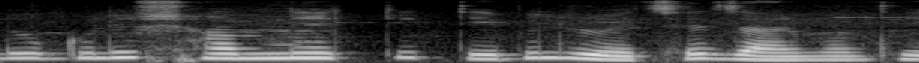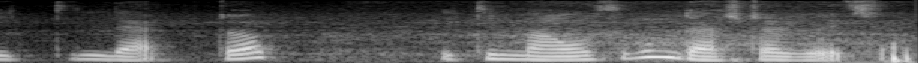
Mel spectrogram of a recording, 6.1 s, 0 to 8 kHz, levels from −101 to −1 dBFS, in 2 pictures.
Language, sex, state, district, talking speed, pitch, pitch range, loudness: Bengali, female, West Bengal, Darjeeling, 135 wpm, 220 Hz, 190-250 Hz, -22 LUFS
